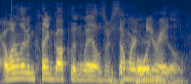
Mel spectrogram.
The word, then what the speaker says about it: Llangollen: Wherever Llangollen is that how you say it?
